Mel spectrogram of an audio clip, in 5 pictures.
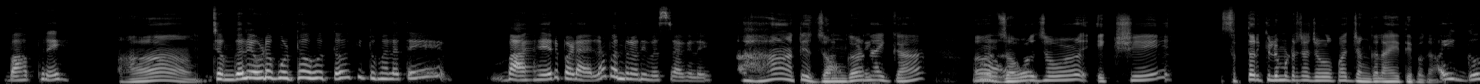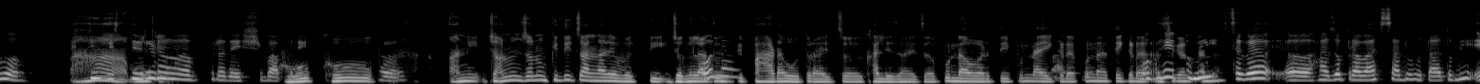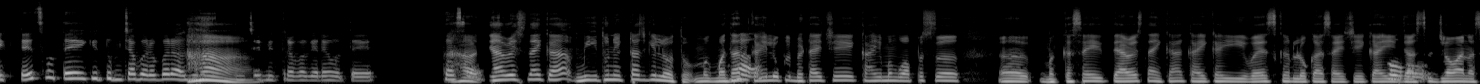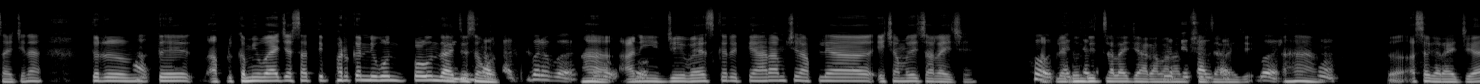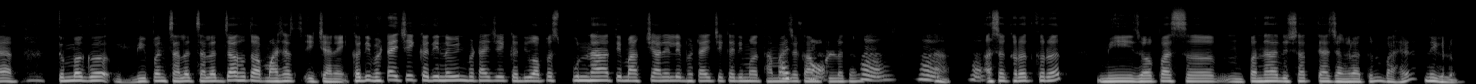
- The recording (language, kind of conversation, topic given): Marathi, podcast, आयुष्यभर आठवणीत राहिलेला कोणता प्रवास तुम्हाला आजही आठवतो?
- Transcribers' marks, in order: surprised: "आई गं! किती विस्तीर्ण प्रदेश. बाप रे!"; tapping; other noise; unintelligible speech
